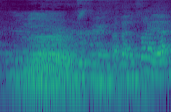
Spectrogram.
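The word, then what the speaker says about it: NURBS: N U R B. S. Dibacanya Nerves.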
